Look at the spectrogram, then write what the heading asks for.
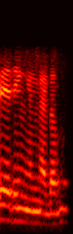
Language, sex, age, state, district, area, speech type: Tamil, female, 18-30, Tamil Nadu, Tenkasi, urban, conversation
